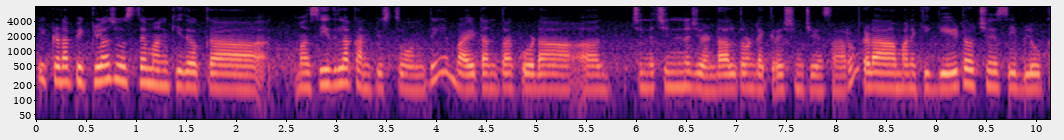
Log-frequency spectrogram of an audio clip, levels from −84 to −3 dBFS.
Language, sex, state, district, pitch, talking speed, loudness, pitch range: Telugu, female, Andhra Pradesh, Anantapur, 175 Hz, 100 wpm, -23 LUFS, 170-195 Hz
